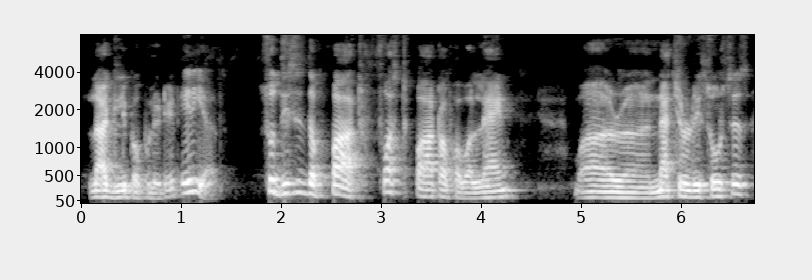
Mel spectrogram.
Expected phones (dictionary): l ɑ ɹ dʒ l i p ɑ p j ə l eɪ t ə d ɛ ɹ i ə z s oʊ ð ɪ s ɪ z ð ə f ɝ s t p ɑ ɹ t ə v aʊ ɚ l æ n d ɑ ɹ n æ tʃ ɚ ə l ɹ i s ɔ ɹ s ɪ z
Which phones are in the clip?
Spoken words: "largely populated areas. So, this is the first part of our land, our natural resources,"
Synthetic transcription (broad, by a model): l ɑ ɹ dʒ l i p ɑ p j ə l eɪ t ə d ɛ ɹ i ə z s oʊ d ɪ s ɪ z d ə f ɝ s t p ɑ ɹ t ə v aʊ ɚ l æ n d ɑ ɹ n æ tʃ ɚ ə l ɹ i s ɔ ɹ s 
